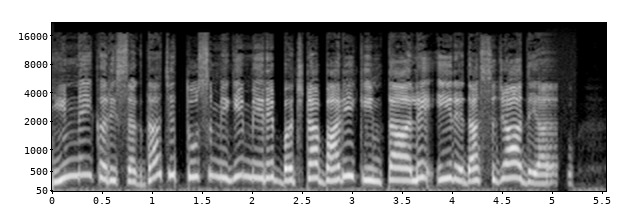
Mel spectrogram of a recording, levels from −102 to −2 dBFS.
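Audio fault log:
4.93–5.23 s, AAC frame loss with concealment: about 0.21 s of speech drops out near the end. The decoder covers it by reusing the last good spectrum with scrambled phase, so it comes across as a smeared, noisy patch. That length fits roughly ten lost frames.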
